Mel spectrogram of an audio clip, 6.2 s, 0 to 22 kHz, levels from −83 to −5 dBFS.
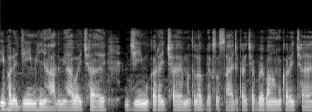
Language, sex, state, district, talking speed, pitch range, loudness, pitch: Maithili, male, Bihar, Samastipur, 165 wpm, 95-105 Hz, -18 LUFS, 100 Hz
